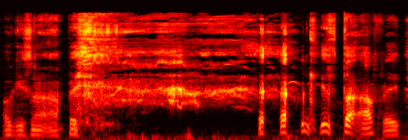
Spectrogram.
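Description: A man laughs softly.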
